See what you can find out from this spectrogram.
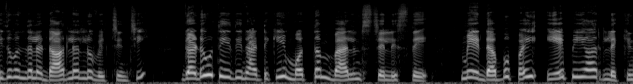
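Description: A speech recording with one corrupt frame decoded from 2.48 to 2.52 s: damaged compressed data, roughly four frames, was played anyway, giving a short chirp or burst of noise peaking around -20 dBFS. A spectrogram shows a brief smear of misplaced energy; the waveform shows a jagged blip.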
